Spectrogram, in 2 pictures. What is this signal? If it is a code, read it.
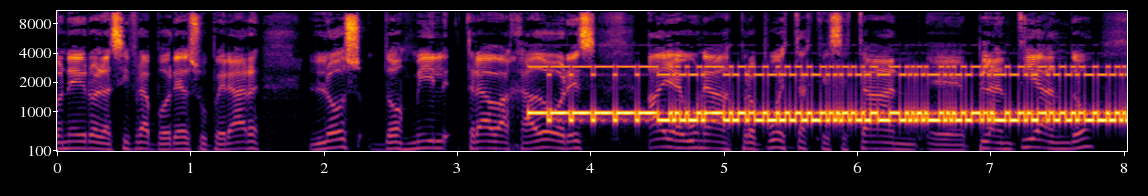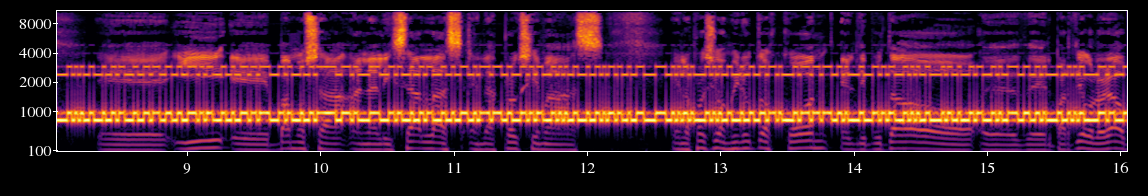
RTTY (45.45 baud, 170 Hz shift), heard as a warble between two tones, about 880 Hz centre, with room echo. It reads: LA INFLORESCENCIA ES APICAL, CON ALGUNAS FLORES PEQUENAS …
